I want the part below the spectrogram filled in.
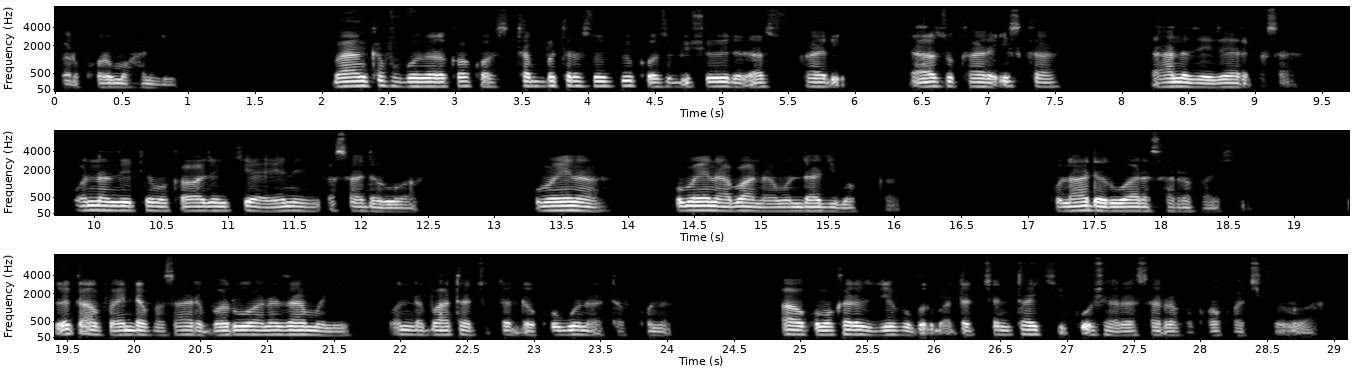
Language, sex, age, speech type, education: Hausa, male, 46-60, spontaneous, tertiary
